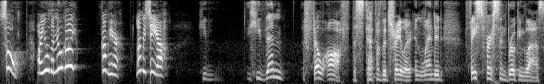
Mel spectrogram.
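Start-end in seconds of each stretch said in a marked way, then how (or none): 0.0-3.3 very high-pitched, tiny cartoon mouse voice. Retelling what he yelled at you before falling off the trailer step, as a Mickey Mouse impression. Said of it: "this is me doing a, a Mickey Mouse impression".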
